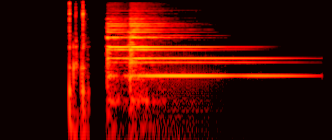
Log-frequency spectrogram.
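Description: Subscribe-animation sound effect: a quick double mouse click about half a second in, then a notification bell ding that rings out with several tones and slowly fades.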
